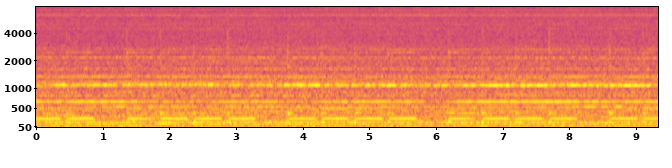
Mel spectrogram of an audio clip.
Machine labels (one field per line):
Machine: slide rail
